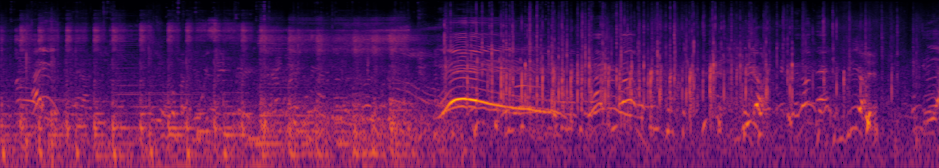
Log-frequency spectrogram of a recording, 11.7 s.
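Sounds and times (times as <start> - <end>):
dance music: 0.0 - 5.8
laughter: 5.0 - 11.6.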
